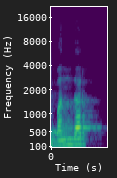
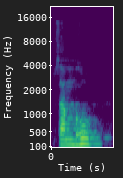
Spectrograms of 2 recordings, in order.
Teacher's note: अनुस्वार कैसा होगा? ध्वनि निकलेगा नाक से, ठीक है, स्वर के बाद आएगा, और व्यंजन वत ध्वनि बोलते हैं इसको, ठीक है।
